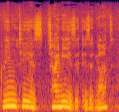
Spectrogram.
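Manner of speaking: ordinary delivery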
